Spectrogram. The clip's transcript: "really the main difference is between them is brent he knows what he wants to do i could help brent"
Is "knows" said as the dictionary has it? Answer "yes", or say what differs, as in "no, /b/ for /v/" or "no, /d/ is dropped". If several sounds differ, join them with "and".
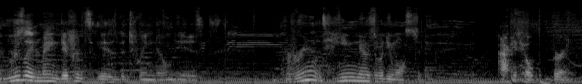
yes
